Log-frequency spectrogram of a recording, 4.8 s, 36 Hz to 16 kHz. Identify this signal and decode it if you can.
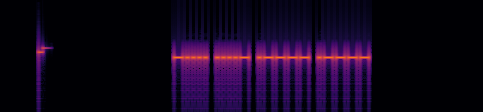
Morse code, heard as a keyed tone, about 40 wpm, 700 Hz. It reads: 6411
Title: Numbers - 4-Digit 40wpm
